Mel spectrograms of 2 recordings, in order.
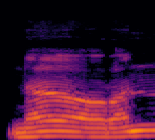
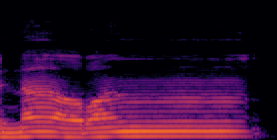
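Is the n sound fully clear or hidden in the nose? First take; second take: clear; hidden. First: The n is pronounced clearly with nasal sound. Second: The n is hidden, leaving only nasal sound. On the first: The speaker calls it wrong. "अगर मैं इसके अंदर नून को ज़ाहिर भी करूँ और गुन्ना भी करूँ ... ये सही नहीं है" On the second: The speaker calls it right. "बल्कि नारन, ऐसे करके पढ़ा जाएगा"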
